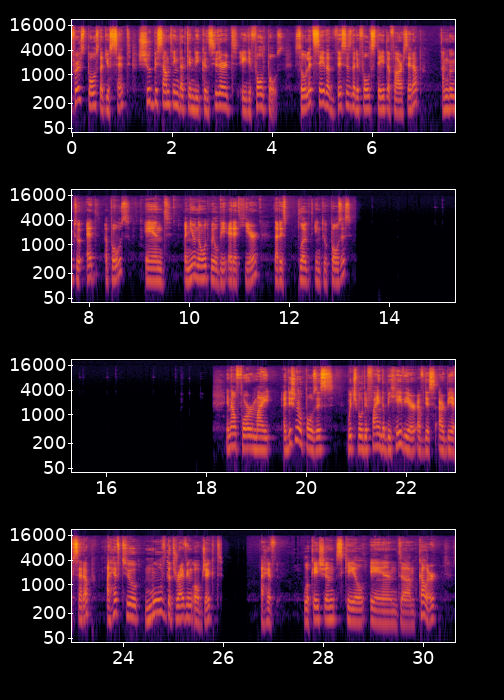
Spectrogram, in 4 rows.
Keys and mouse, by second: 9.2 middle click, 9.5 click, 10.0-10.6 drag, 11.1 click, 13.3-13.6 drag, 14.9 click, 15.4 click, 16.1 click, 16.9 click, 17.5 middle click, 17.8 KP_1, 24.0 g, 26.3 middle click, 28.8 middle click.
